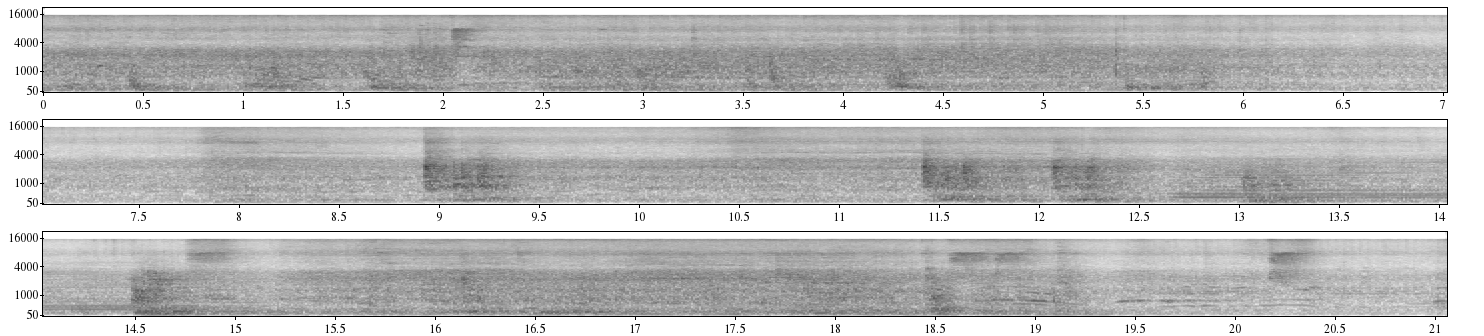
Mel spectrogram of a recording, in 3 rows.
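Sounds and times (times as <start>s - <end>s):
clanks on steel ramp: 0.0s - 5.9s, 11.4s - 19.3s
heavy truck engine running: 0.0s - 21.0s.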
